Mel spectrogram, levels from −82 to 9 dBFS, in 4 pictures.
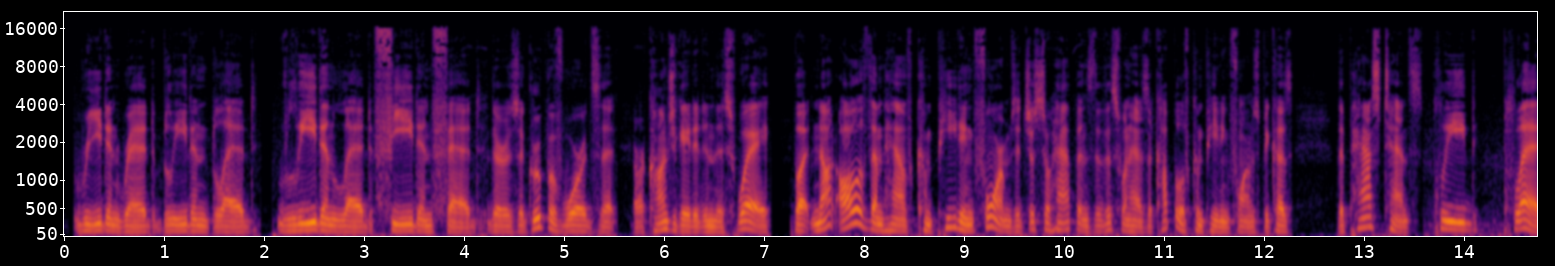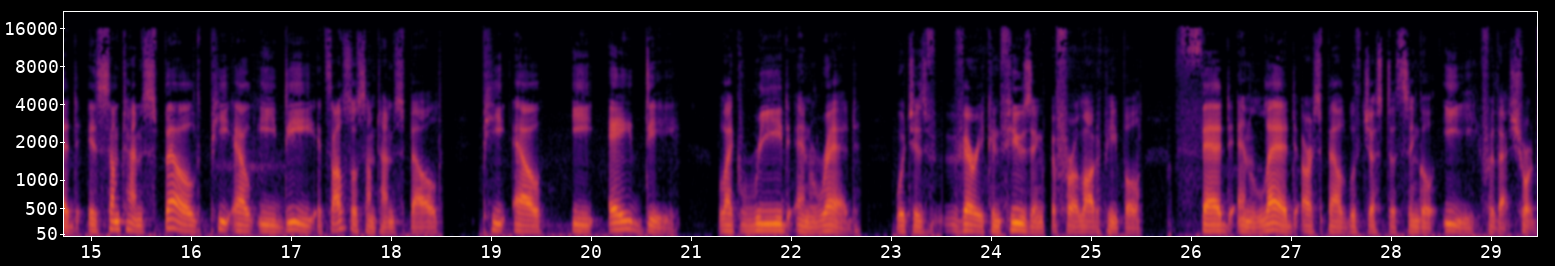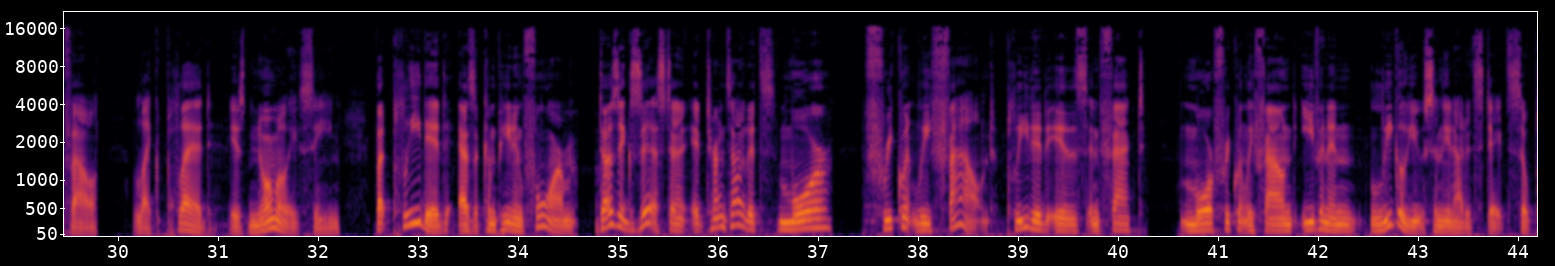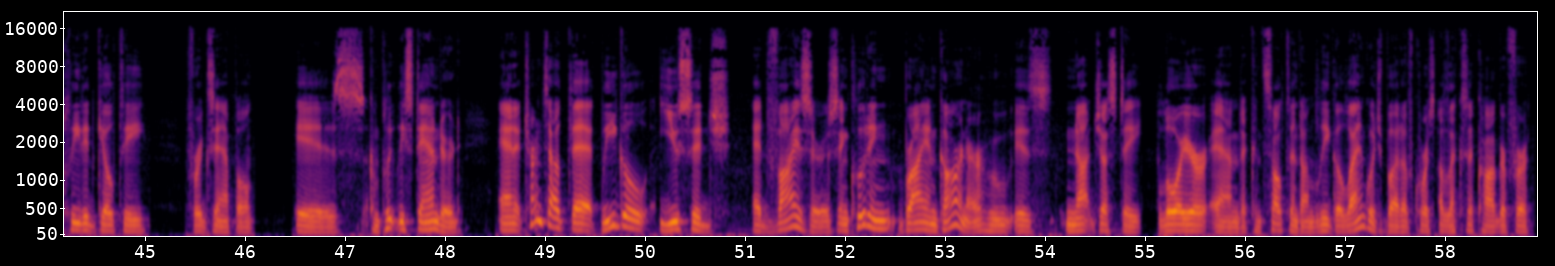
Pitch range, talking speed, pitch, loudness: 95-120 Hz, 170 wpm, 105 Hz, -25 LUFS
